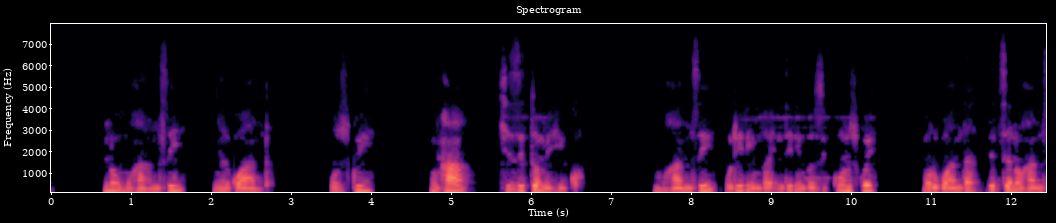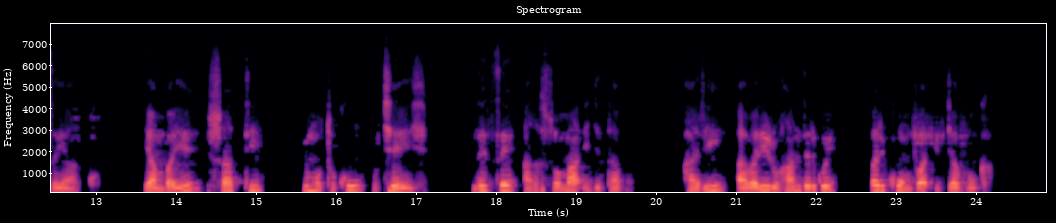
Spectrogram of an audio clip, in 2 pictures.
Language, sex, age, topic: Kinyarwanda, female, 25-35, government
